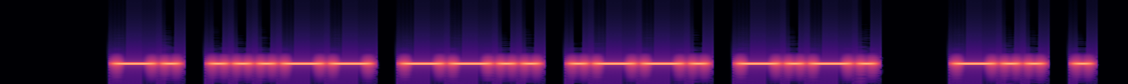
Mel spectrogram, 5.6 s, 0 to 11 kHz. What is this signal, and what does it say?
Morse code, heard as a keyed tone, about 20 wpm, 700 Hz. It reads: N3ZPC DE
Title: USA Callsign DE Callsign - 5 Characters - 20wpm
